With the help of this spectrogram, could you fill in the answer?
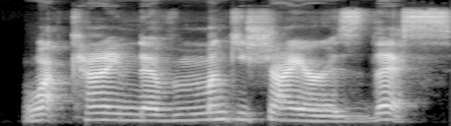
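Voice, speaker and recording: Growling in a put-on character voice, a female-sounding voice of medium pitch for a woman moves at a very slow pace. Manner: growling, disgusted.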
